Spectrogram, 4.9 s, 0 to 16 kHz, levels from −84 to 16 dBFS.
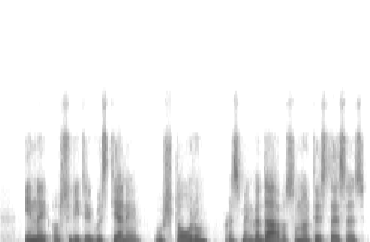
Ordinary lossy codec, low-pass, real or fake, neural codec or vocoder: Opus, 16 kbps; 7.2 kHz; fake; codec, 16 kHz, 0.5 kbps, X-Codec, WavLM features, trained on Multilingual LibriSpeech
